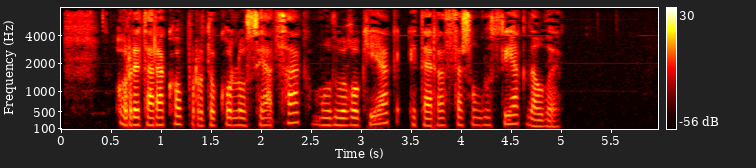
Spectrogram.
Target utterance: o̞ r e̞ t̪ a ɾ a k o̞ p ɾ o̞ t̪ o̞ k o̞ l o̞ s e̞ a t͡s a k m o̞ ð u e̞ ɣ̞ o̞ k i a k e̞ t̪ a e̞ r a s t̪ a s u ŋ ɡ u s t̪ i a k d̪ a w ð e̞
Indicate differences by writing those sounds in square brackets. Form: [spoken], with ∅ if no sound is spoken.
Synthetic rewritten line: o̞ r e̞ t̪ a ɾ a k o̞ p ɾ o̞ t̪ o̞ k o̞ l o̞ s e̞ a t͡s a k m o̞ ð u e̞ ɣ̞ o̞ k i a k e̞ t̪ a e̞ r a s t̪ a s u ŋ ɡ u s t̪ i a k d̪ a w ð e̞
